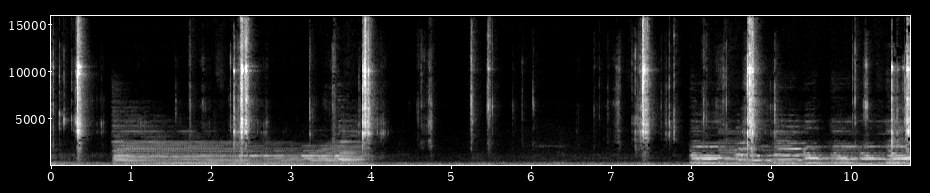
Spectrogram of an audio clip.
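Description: Bimetallic 2 euro coins clinking against each other as they are slid one by one off a stack held in the hand: a sharp metallic click every second or two. Background music plays underneath and drops out for a few seconds in the middle.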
